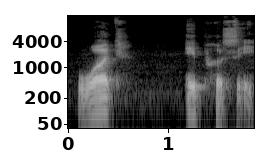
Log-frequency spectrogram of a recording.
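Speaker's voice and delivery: grave, dead-serious, deadpan hushed whisper. Retelling what a woman at a ghost event said to her: imitating her most serious voice. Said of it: "in the most serious voice".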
